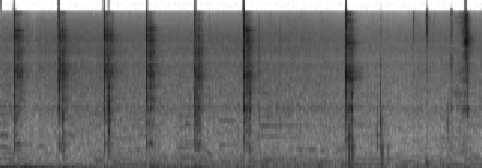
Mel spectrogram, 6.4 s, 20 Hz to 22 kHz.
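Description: A metal hand hammer (Owari no Ootsuke Teduchi) striking the spine of a steel splitting blade (Owari no Ootsuke Senpo) to split a block of firewood into kindling. Six sharp strikes about 0.6 s apart are followed by a single strike after a short pause. Background music runs underneath.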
